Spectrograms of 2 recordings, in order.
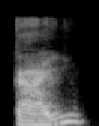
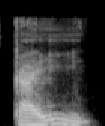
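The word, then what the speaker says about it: καί: Temos uma conjunção, cai, se buscar o chamado preciosismo na pronúncia, pode adotar-se cair.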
